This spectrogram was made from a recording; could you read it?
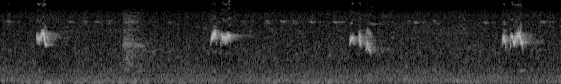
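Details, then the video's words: Bulbul feeding its chicks: short bright chirps at fairly high pitch, in brief clustered bursts about every two to three seconds, with one fainter, lower note between them over a quiet background. "Bulbul feeding chicks"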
